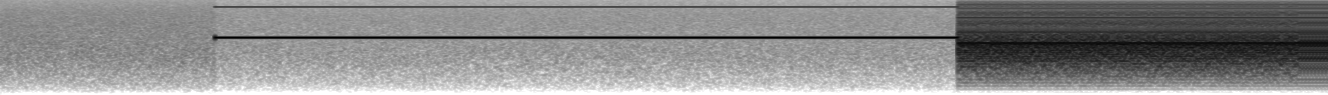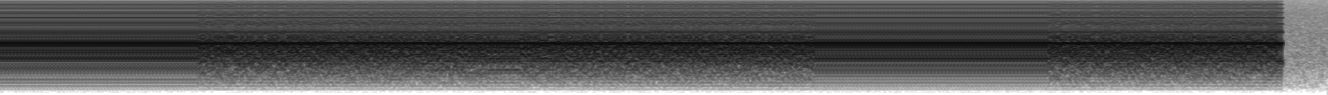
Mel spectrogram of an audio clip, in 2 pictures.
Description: Commodore tape loading (standard loader), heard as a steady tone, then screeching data.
